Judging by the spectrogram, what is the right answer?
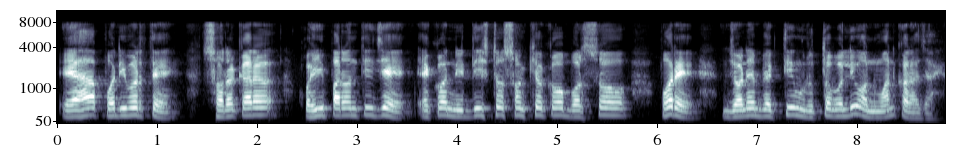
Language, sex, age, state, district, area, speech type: Odia, male, 60+, Odisha, Balasore, rural, read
